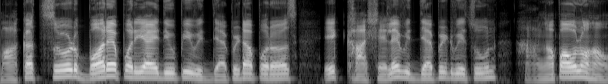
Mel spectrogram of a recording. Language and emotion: Goan Konkani, disgusted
